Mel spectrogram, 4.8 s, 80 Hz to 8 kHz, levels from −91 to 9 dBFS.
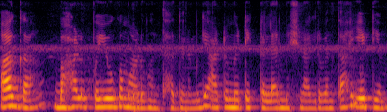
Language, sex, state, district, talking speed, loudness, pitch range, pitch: Kannada, female, Karnataka, Shimoga, 125 wpm, -20 LUFS, 195-220 Hz, 205 Hz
